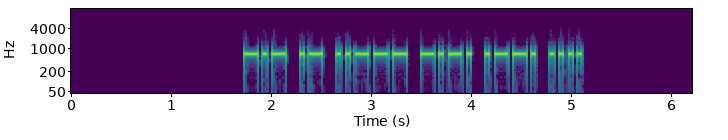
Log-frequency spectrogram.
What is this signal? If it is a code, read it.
Morse code, heard as a keyed tone, about 26 wpm, 700 Hz. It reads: KA2CPH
